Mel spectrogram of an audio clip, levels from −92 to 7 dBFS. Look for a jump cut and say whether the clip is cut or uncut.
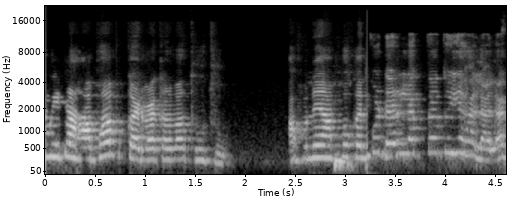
cut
